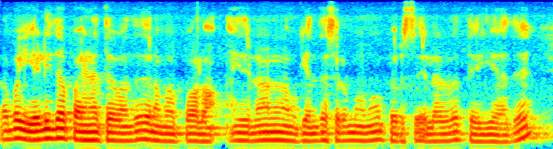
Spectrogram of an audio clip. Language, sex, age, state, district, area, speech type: Tamil, male, 45-60, Tamil Nadu, Pudukkottai, rural, spontaneous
